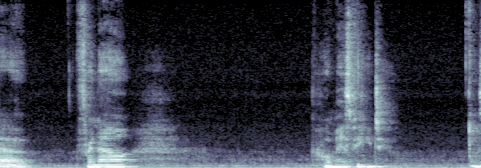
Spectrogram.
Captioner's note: deep inhale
